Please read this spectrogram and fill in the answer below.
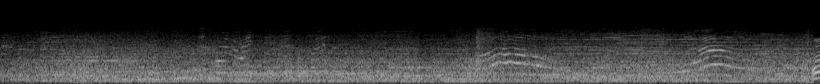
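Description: Din of a busy indoor play area: a steady wash of many children's voices, with a child's high call rising and falling about five seconds in and again a couple of seconds later.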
